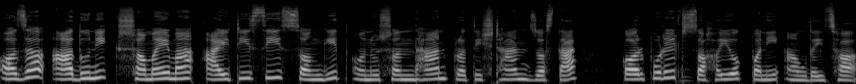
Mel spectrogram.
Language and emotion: Nepali, neutral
